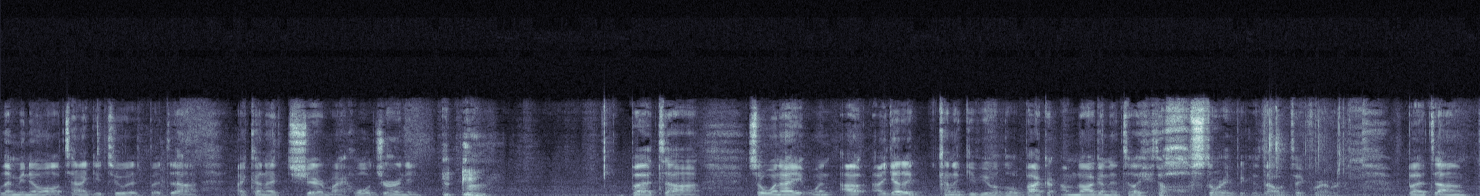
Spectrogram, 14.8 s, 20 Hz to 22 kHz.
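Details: Adult male with stuttering noticed around age six; from ages 13 to 24 he could barely speak, with chin shaking and gasping for air; now stutters once in a while; word and phrase repetitions; stuttering.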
